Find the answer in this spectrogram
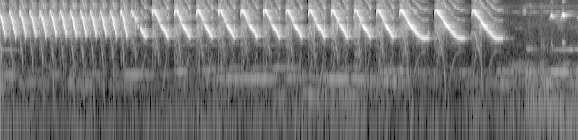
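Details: Bottle-green canary in song, opening with a fast rolling trill of high descending notes that slows into spaced, sweeping down-slurred whistles, ending in near quiet.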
